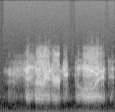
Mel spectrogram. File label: viscerator deployed, metropolice vo; Half Life Alyx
